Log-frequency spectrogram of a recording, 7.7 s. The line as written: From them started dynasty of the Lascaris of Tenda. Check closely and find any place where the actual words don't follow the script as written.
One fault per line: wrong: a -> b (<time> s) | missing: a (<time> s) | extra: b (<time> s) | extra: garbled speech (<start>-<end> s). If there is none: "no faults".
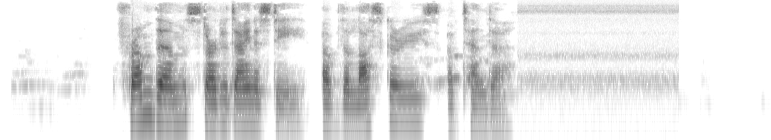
no faults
